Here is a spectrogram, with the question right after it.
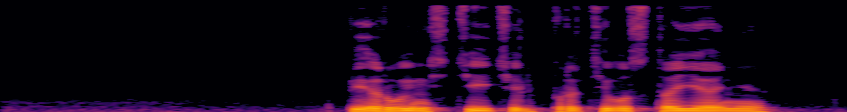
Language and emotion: Russian, sad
